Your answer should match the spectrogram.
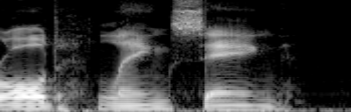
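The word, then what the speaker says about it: Auld Lang Syne: For old lang syne. For old lang syne. That's how it's said.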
